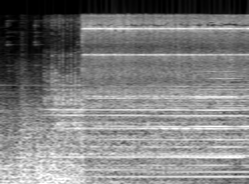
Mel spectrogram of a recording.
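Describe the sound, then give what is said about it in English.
A timer ringing in a jewelry store during a robbery: a low rustle gives way, just under a second in, to a bright, sustained metallic ring of steady high tones that continues unbroken. “When the timer goes off”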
